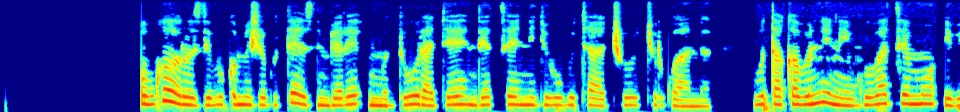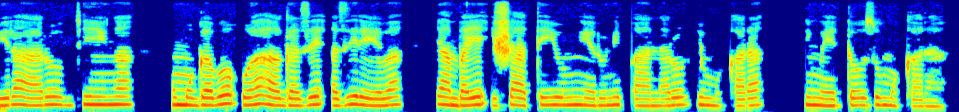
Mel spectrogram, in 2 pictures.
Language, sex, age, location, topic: Kinyarwanda, female, 18-24, Huye, agriculture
